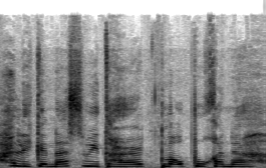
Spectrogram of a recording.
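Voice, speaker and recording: A woman playing a patient, caring stepmother in an audio drama, gentle and soothing, with a Filipino accent. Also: sits high, little pitch movement, moderate pace, slight background noise. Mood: affectionate. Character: patient, caring, conciliatory stepmother and doting partner.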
